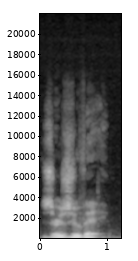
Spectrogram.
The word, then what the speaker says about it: Zurzuvae: Let's see if I can pronounce this. The pill, which will be marketed as Zurzuvae, Z-U-R-Z-U-V-A-A-E. Okay, Zurzuvae. It consists of a synthetic version of a brain steroid that regulates stress.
